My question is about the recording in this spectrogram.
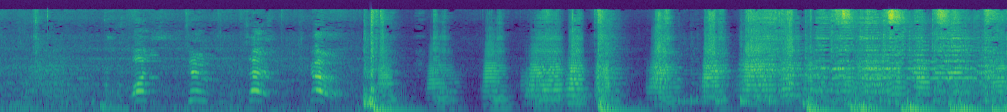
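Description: Marching band brass and drums playing. A series of short swooping calls comes first, then, from about four seconds in, full brass chords land with heavy bass drum hits.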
